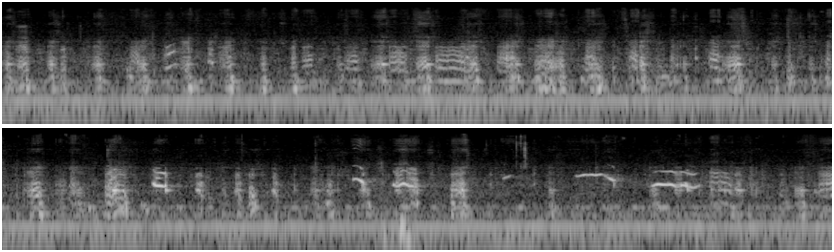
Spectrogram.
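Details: One-week-old puppies nursing on their mother Savannah, giving scattered thin, squeaky whimpers that rise and fall, mixed with busy rustling and suckling noises over a steady low hum.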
